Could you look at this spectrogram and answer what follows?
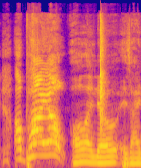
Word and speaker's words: Arpaio: Sheriff Arpaio? Arpaio. Arpaio, yeah.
